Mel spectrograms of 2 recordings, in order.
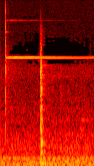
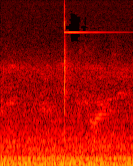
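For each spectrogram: First: Two light taps set a silver dollar ringing with a clear, high, steady tone that holds on: genuine silver. Second: One light tap gives a thin, very high ring that fades within a second: a fake, non-silver dollar coin.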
